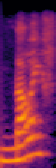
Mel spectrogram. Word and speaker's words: knife: If we're cutting something, the word knife has a silent K.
